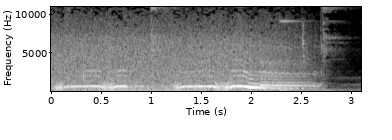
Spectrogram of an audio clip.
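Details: Barred owl; hoot; female answering the male's courtship hoot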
